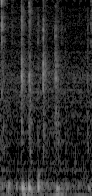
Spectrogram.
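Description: Several quick computer keyboard and mouse clicks during modded Minecraft play, a close cluster of three or four sharp taps followed by a couple of softer scattered clicks, quiet with no talking.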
